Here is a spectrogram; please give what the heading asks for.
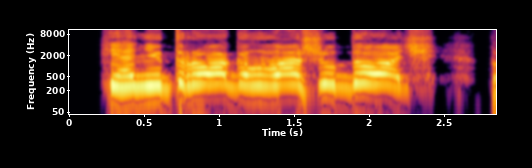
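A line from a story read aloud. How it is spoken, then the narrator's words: Sobbing. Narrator (Russian): прорыдал фрикмейстер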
